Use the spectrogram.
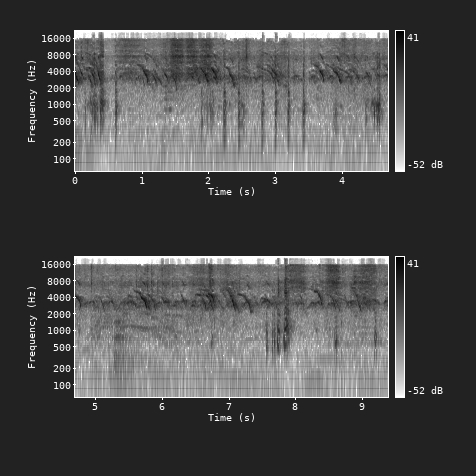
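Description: A hen clucks repeatedly up close in a farmyard, with sharp rhythmic clucks and squawks, while other chickens call faintly in the background.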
